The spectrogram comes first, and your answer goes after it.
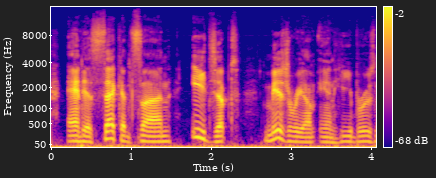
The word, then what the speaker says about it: Mizraim: Egyptologists refuse to acknowledge that Egypt is the English name of Ham's second son, whose name is pronounced Mizraim in Hebrew.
